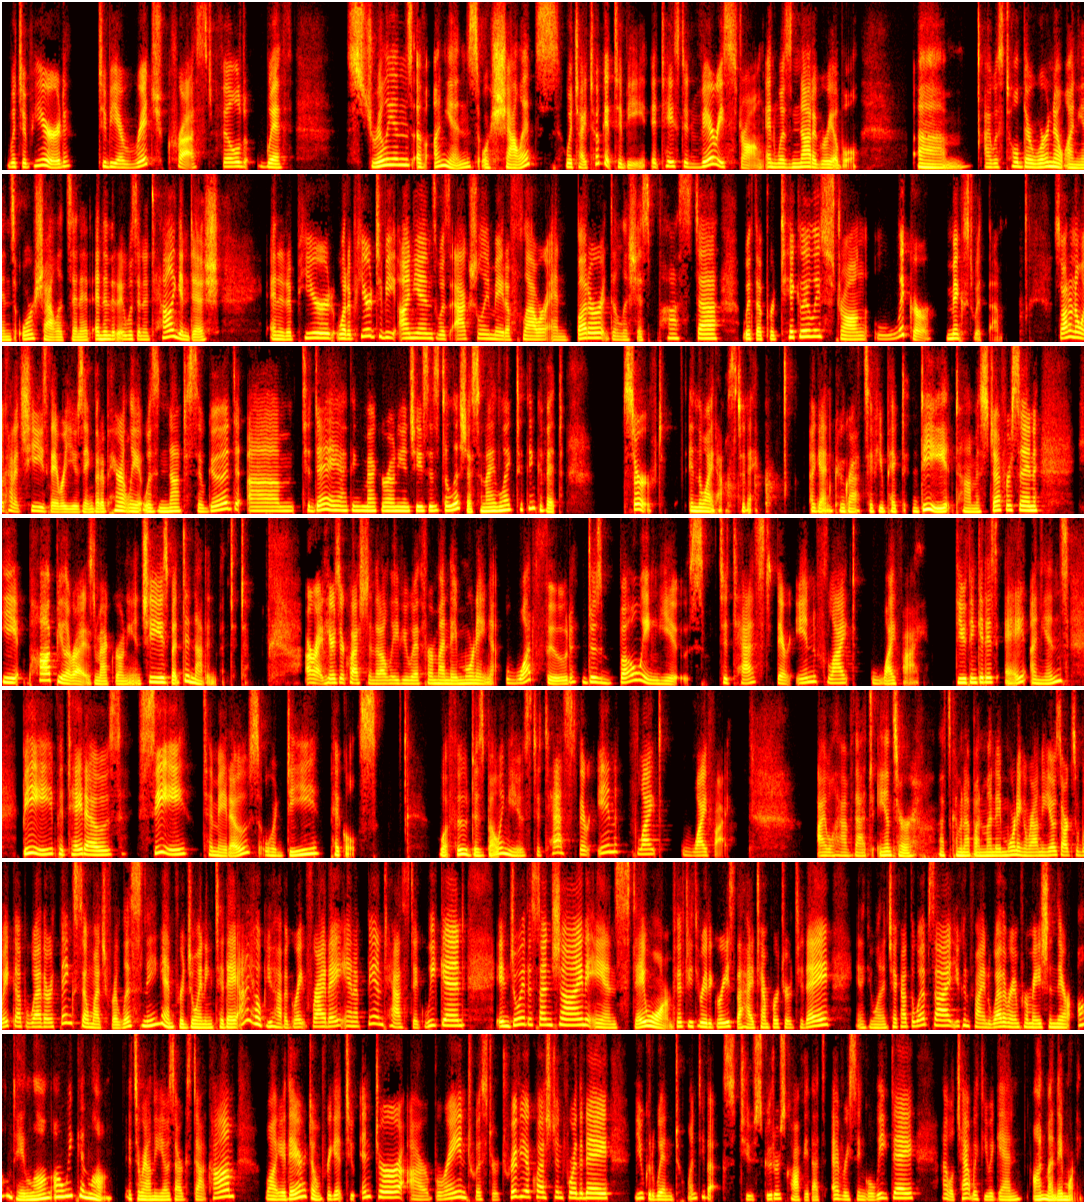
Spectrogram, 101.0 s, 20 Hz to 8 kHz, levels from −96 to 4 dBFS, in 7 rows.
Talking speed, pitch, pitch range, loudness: 175 wpm, 190 Hz, 165-230 Hz, -17 LUFS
